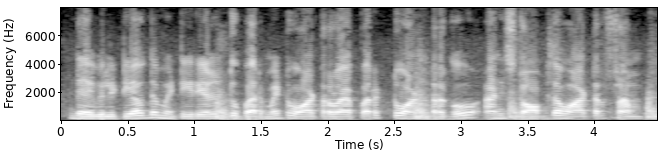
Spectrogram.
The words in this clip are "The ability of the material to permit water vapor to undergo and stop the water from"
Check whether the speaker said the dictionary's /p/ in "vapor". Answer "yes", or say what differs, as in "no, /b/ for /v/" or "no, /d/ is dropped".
yes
